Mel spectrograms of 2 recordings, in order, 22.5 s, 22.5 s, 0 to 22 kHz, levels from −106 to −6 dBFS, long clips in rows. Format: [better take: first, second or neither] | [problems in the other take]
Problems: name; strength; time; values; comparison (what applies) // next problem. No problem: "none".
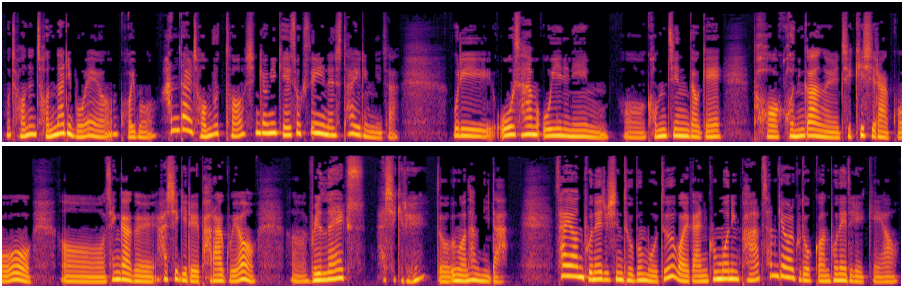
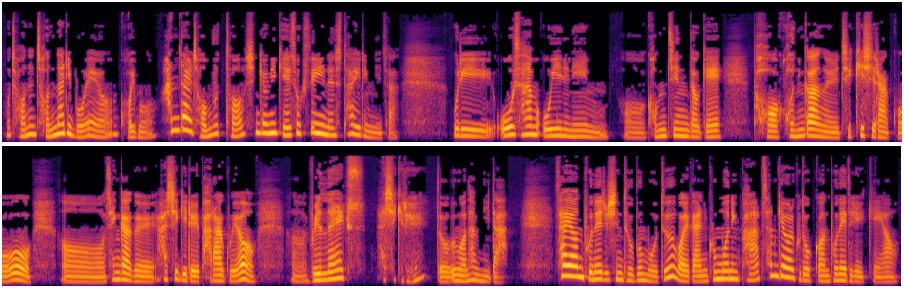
first | thin; somewhat; fading below 350 Hz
